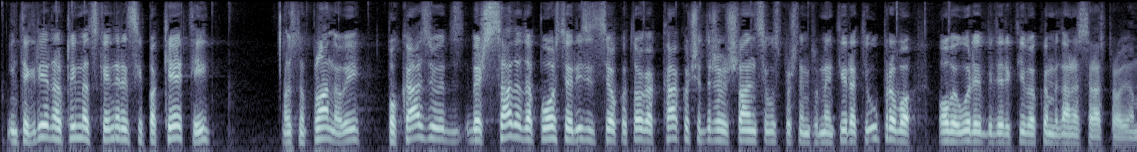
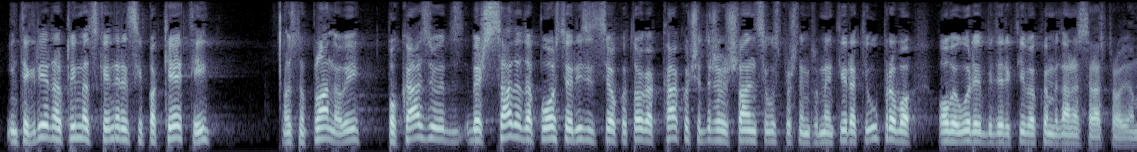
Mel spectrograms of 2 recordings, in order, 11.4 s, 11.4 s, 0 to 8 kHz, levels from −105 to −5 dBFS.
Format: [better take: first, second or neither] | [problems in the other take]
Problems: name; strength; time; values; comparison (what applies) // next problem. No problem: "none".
second | noise reduction (neural mask model RNNoise)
